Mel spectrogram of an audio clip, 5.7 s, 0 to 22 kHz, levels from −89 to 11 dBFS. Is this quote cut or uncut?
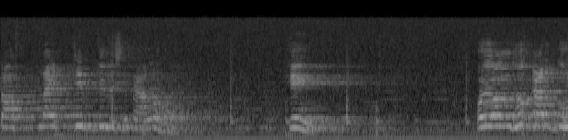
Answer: uncut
